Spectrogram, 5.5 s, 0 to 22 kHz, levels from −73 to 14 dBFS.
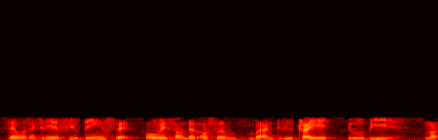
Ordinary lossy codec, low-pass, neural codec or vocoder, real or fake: MP3, 16 kbps; 3.6 kHz; none; real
